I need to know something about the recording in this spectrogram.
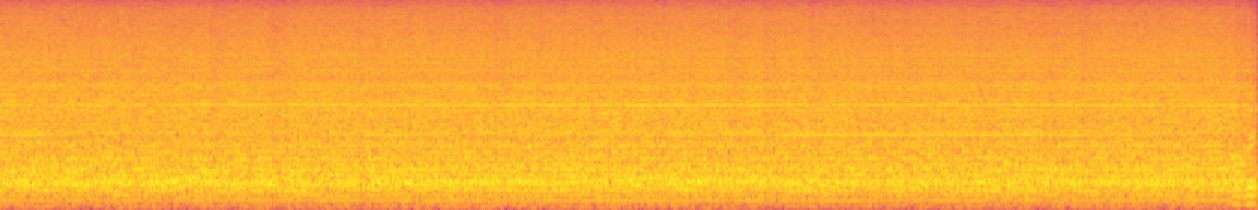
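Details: Homemade battery-powered emergency CPAP ventilator with face mask: loud, steady whirring hiss of a small air blower with a faint motor hum, running continuously.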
